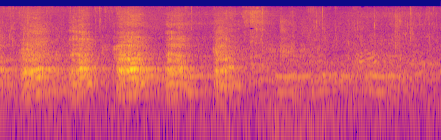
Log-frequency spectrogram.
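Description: Sea lions barking, a run of loud, harsh barks about every half second, then fainter barking from about halfway through.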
